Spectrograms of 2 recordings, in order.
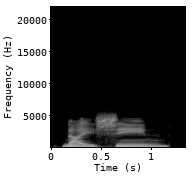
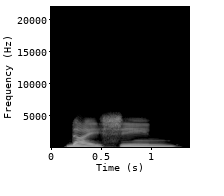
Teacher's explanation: uses a falling tone on a and a high level tone on I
